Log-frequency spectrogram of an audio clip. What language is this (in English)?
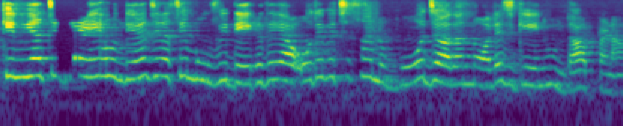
Punjabi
